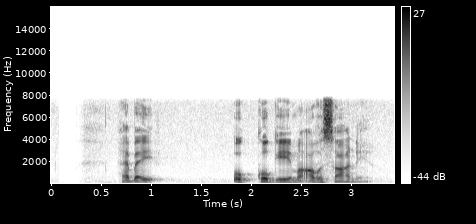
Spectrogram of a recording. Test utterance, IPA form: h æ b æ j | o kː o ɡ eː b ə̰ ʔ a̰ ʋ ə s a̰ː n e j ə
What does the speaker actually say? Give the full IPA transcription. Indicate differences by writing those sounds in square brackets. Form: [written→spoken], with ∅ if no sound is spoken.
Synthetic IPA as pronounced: h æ b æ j | o kː o ɡ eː [b→m] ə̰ ʔ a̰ ʋ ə s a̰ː n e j ə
